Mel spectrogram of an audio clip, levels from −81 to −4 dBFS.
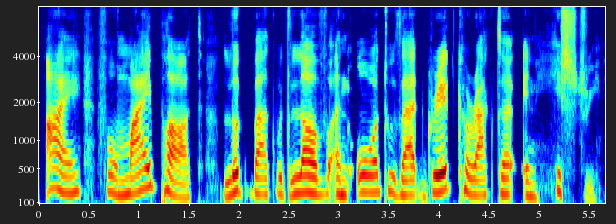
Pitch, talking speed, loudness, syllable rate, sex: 190 Hz, 170 wpm, -17 LUFS, 4.0 syllables/s, female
